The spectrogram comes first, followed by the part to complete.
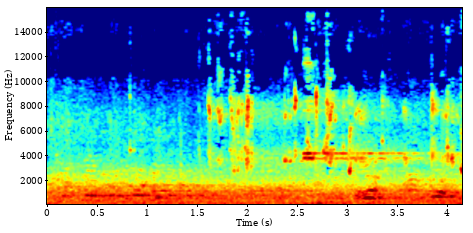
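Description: Hall sound of a basketball court between plays: a steady low background of voices in the gym, with a short high squeak and players' calls in the last second or so.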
